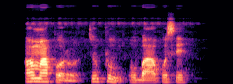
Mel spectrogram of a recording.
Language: Igbo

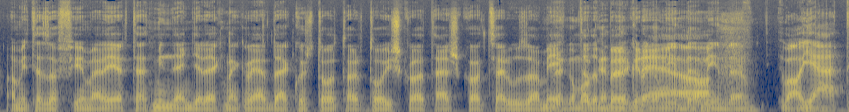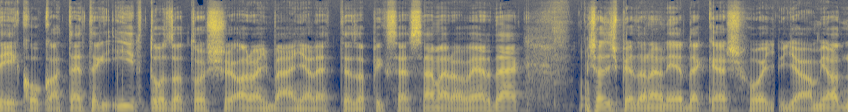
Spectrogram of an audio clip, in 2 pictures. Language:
Hungarian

